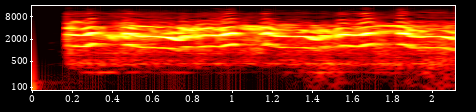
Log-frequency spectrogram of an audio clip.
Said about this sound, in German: Jetzt mache ich mal die Uferschnäpfe an.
